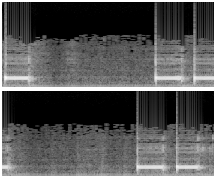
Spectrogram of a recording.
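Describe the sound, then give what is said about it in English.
Ringback tone from a call placed over a Skype line to a New Zealand phone number: a clipped ring opens, then two paired double rings, each burst a steady mid-pitched buzz, over a constant low hum. “Let's see if we can connect here to the Skype line through his phone number in New Zealand. Believe it or not, that's the phone ringing here.”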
